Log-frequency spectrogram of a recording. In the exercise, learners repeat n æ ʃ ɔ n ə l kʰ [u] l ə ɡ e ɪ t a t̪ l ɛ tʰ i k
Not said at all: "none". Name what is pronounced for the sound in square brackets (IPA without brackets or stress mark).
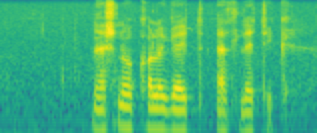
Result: ɔ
